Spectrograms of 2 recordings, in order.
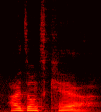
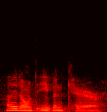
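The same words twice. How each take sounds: First: Lightly imitated African accent, slow; a slow hint of T'Challa's African accent. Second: Said in the usual way. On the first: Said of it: "however that African accent goes". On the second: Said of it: "As T'Challa says".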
